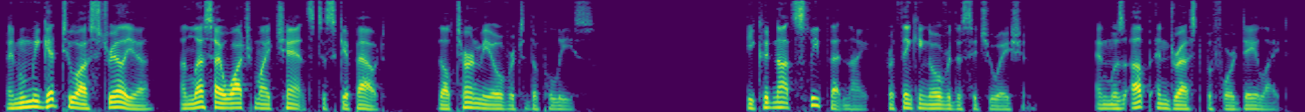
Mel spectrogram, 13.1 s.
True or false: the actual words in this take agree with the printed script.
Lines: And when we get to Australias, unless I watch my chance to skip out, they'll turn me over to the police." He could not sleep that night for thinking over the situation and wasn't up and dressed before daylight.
false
